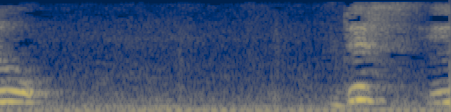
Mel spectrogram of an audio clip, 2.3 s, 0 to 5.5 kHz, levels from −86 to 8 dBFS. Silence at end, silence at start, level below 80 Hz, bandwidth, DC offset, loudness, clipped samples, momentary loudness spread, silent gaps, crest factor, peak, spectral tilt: 0 s; 0 s; -36 dBFS; 5.2 kHz; under 0.1%; -22 LUFS; under 0.1%; 17 LU; none; 20 dB; -4 dBFS; -8 dB/octave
